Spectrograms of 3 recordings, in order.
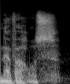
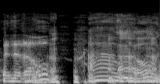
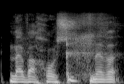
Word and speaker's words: Navajos: Navaros. Dieu du ciel. Je pense que le J se prononce Navajos.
